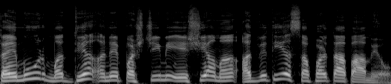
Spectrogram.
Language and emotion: Gujarati, neutral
